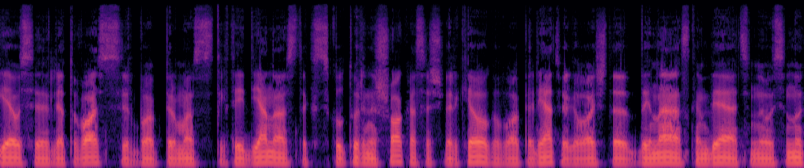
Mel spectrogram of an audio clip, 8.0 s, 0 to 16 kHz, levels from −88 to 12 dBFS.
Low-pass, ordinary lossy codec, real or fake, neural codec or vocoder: 14.4 kHz; AAC, 48 kbps; fake; autoencoder, 48 kHz, 128 numbers a frame, DAC-VAE, trained on Japanese speech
